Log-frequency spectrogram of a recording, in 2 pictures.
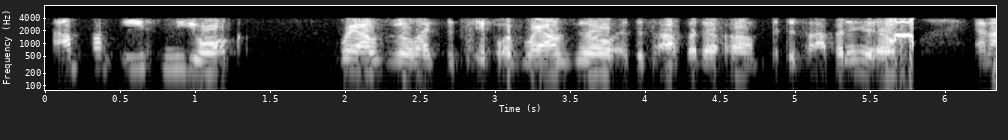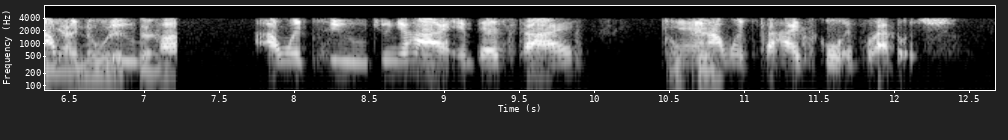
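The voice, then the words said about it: Brooklyn accent. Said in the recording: “your Brooklyn accent”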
